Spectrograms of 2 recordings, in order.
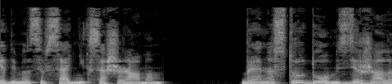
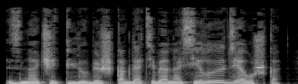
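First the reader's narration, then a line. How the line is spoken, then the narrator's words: Growled. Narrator (Russian): прорычал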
